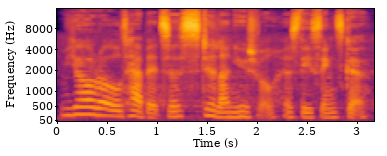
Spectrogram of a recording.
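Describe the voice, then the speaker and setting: A woman voices a cool female intelligence agent in a game, pitched slightly low. She is self-assured, composed and wry. Long reverb and faint noise surround the voice. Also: expressive, moderate pace, darkish tone, close to an everyday voice. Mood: composed, probing. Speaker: game player character. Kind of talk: scripted game dialogue acting.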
